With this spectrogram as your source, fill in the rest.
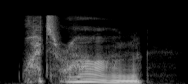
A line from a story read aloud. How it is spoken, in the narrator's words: slurs Tasha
